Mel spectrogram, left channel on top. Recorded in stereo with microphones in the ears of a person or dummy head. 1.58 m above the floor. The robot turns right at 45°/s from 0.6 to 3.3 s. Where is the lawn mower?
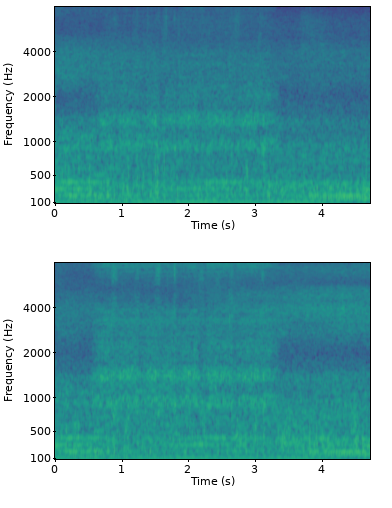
165° left; by 4.8 s 70° right.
